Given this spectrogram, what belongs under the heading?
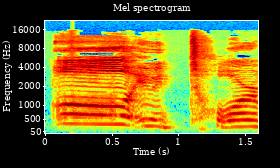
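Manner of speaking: a sudden high, loud oh of heartbreak; anguished cry. Retold or imitated. Leaving Walter behind in the game, a pained outcry. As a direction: cry out as if it hurts. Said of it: "And I'm just like".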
